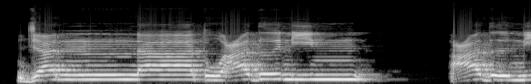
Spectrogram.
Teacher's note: نون کی زیر کی آواز ناک میں نہیں جانی چاہیے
